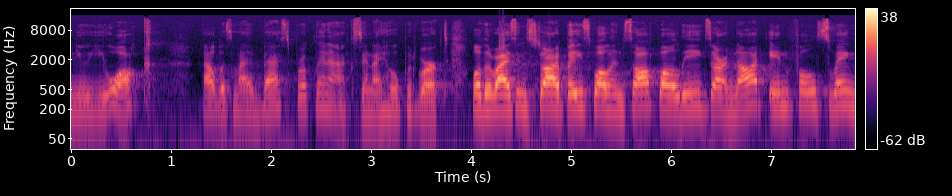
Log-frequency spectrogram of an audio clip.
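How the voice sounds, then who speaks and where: A Bahamian woman anchoring sports news in a light, joking manner. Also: medium pitch.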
